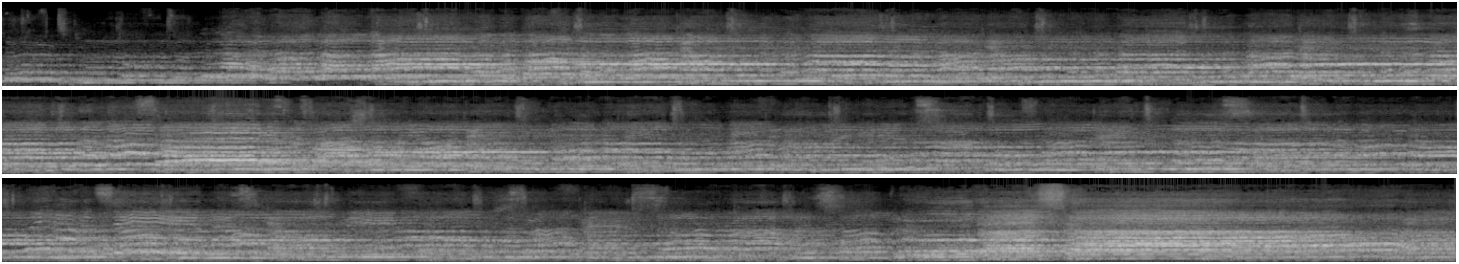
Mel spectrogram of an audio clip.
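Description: Mixed choir of men and women singing a cappella in several-part harmony, with low bass voices filling in about two seconds in.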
